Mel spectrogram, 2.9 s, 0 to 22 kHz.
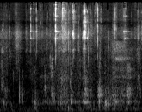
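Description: A 60-pound hound whimpers and whines in short, soft, broken bursts, close by in a quiet house, with no talking.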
